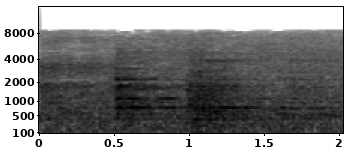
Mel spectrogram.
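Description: Carbide tool grinder running with a steady hum, with two sudden knocks about half a second and a second in.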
